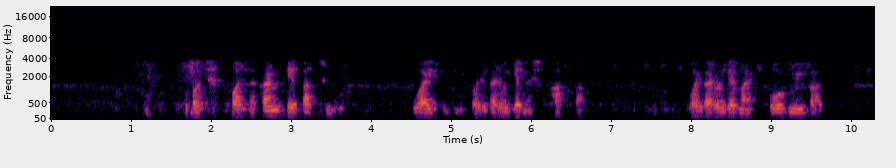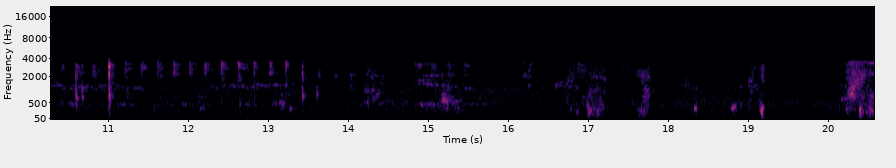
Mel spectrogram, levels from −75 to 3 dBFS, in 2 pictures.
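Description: AMR comfort noise fills over twenty pauses from 0.0 to 20.16 s, for example after "get my spark back". The phone stopped sending frames, so smooth synthetic hiss replaces the real background. On a spectrogram it shows as flat, featureless noise blocks inside the narrowband 250 Hz to 3.5 kHz line.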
